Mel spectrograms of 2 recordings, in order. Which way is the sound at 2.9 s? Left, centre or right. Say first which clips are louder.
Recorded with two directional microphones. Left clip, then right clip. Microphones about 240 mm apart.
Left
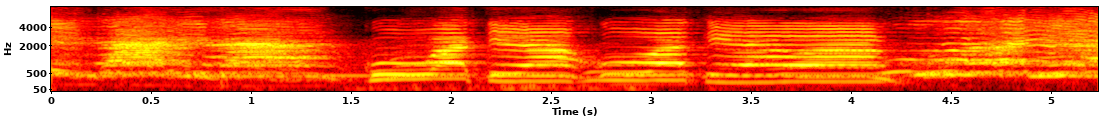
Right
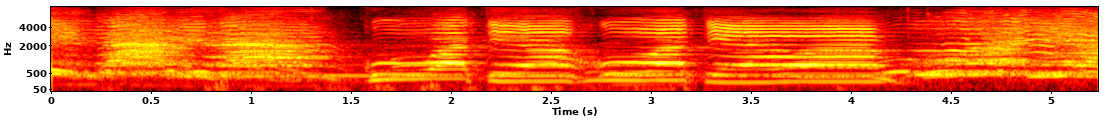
Right 2 dB; right.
